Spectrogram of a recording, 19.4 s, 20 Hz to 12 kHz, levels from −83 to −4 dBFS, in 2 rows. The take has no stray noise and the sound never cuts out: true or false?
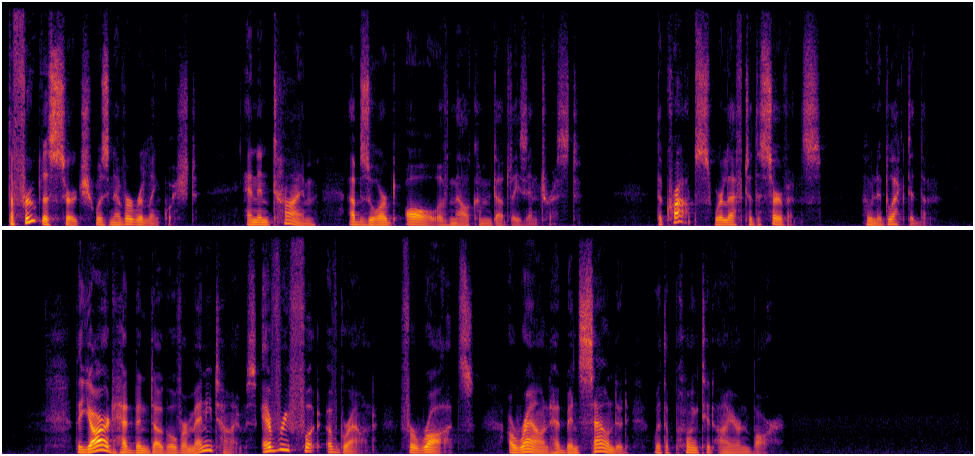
true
